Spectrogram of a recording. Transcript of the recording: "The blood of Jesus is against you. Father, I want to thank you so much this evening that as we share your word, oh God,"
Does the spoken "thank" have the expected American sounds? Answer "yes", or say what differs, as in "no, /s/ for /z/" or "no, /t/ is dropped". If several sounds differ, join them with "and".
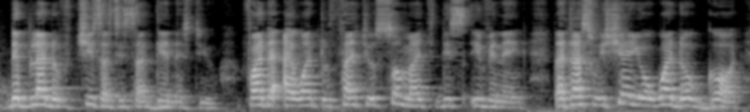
yes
